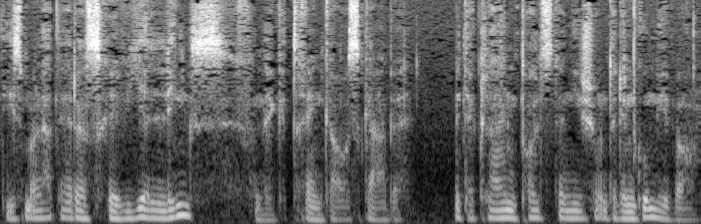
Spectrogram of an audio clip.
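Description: A man's voice: fairly low pitch, fairly quick, darkish tone, husky. An actor playing an eager, deferential police detective who spins wordy theories to his boss in a German radio crime play. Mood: eagerly explaining.

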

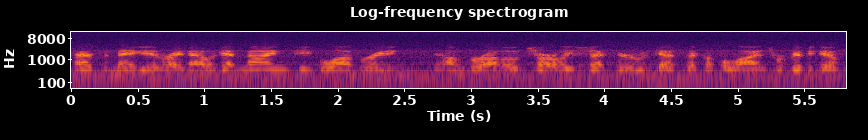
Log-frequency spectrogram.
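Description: A man's voice: lowish voice, level tone, fast. A man, a fire officer, giving a brief status report over a two-way radio. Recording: tinny, noisy radio transmission.

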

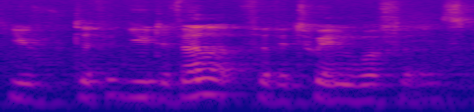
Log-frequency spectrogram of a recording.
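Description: A man's voice: fairly high pitch, fairly even intonation, moderate pace, a little mellow. A man in his sixties interviewing someone in a technical conversation. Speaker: interviewer, magazine editor. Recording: roomy, distant mic, faint background noise.

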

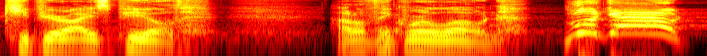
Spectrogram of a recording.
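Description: Tough game soldier, urgent clipped callouts, forceful sharp delivery, long reverb. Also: male voice, medium pitch, huge pitch swings, normal speed, gravelly, heavily acted. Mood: tense, watchful. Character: tough male soldier on a squad fighting aliens. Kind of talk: military shooter game voice lines.

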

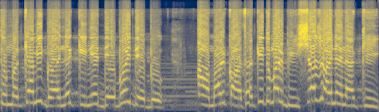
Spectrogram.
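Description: Put-upon farmer husband played by a woman: high, pleading, exasperated, cartoon drama with faint music. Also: normal speed, fairly bright tone. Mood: pleading, weary. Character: long-suffering younger husband, a village farmer. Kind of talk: Bengali cartoon family drama acting.

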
